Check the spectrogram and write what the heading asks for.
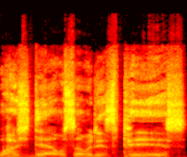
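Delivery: very low, put-on bass voice, rising. Describing someone who jokes, then repeats it seriously, the speaker does a deep voice. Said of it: "you say it with a deep voice".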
